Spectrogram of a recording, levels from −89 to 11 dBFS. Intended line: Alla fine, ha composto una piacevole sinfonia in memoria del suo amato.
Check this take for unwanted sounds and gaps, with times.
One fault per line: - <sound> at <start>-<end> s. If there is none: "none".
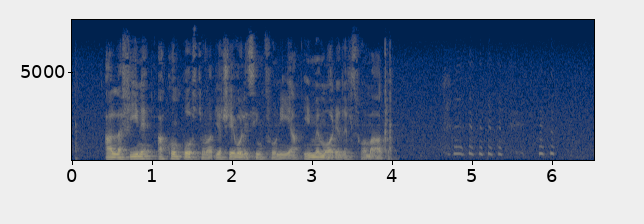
- laugh at 4.6-6.1 s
